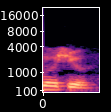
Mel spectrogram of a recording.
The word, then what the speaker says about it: Mushu: the light of king mooshu the first thing i want to ask is am i pronouncing your name correctly yes you are okay king mushu just like a dragon from mulan okay all right now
